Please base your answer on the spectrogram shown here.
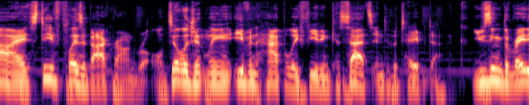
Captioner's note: happily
